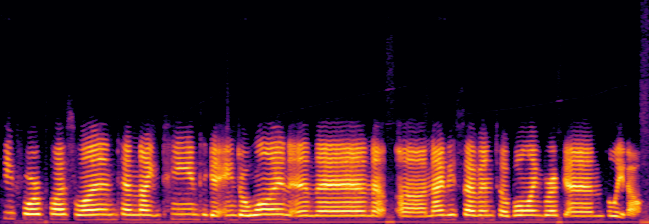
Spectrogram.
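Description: A woman's voice: on the high side, level tone, unhurried, few pauses, smooth, no room sound, soft background music. A woman playing an emergency responder in a role-play game, mixing casual chat with radio call-outs. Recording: dull voice-chat audio with background noise.

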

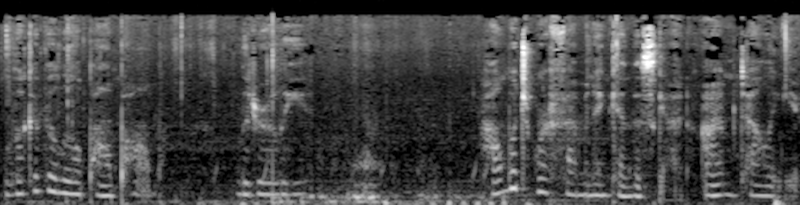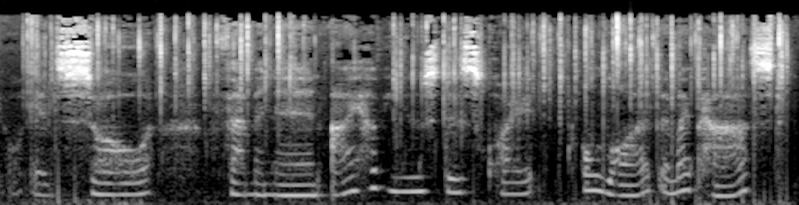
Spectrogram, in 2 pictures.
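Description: A young woman playing a friendly witch perfume seller in an ASMR roleplay, whispering softly and breathily close to the microphone in a casual, slangy, reassuring way. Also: on the high side, a little slow, noisy background, natural voice. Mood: encouraging, friendly. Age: young adult. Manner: casual, slangy, gently coaxing. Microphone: close large studio microphone.

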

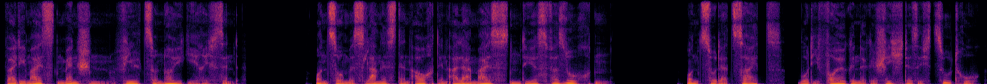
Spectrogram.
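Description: A man narrating a bedtime fairy tale in a gravelly, husky voice, with a measured, unhurried storyteller's delivery. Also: extremely low pitch, warm tone, no room sound, studio quality. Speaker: audiobook narrator.

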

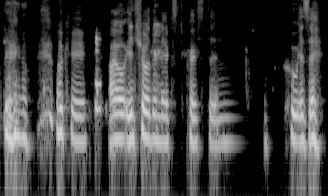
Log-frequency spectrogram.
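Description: A young woman with a notably low, dark-toned voice presents in casual chat. The video call sound is dry and close. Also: steady tone, unhurried, no echo. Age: young adult. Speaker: presenter at an online graduation.

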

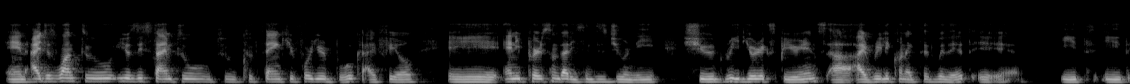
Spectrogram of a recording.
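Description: A man's voice: mid-range voice, muffled recording. Earnest young man on a video call. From Colombia. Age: young adult. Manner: earnest, halting with many fillers and restarts. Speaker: guest. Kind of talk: casual video-call interview. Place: small room indoors. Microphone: headset on a video call.

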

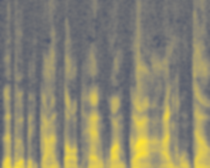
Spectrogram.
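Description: A man's voice: on the low side, fast, dry recording, dull audio, close to an everyday voice. A man playing an authoritative yet caring eagle who rules the birds in a children's story, addressing his gathering with command. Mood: consoling, solemn.

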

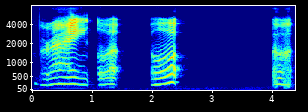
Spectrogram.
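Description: A woman voicing a slow, hungry zombie that craves brains in a drawn-out moan, in homemade pretend play. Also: a little high, level tone, vocal fry, sharp tone, pitched below the performer's own voice, full character voice.

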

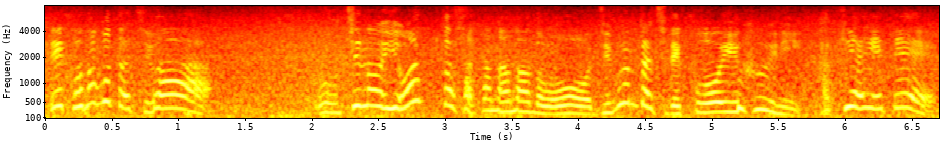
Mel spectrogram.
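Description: A woman's voice: high voice, moderate pace, lo-fi sound, noisy background. A middle-aged woman who runs a trout farm, talking earnestly and chattily outdoors beside fish ponds in an interview. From Japan. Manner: lively, chatty and earnest, with many fillers.

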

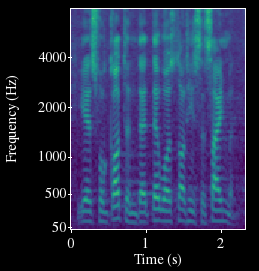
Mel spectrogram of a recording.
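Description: A man's voice: mid-range voice, fairly even intonation, fast talker. A middle-aged man preaching a sermon as pastor, emphatic and repeating key words as he paces the stage. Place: large church stage decorated for Christmas. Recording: long hall reverb.

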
